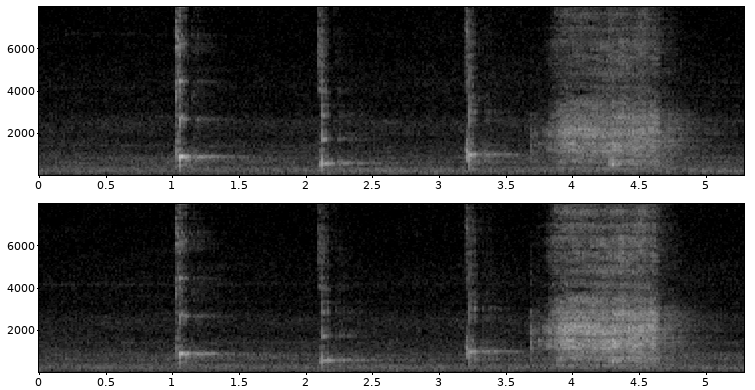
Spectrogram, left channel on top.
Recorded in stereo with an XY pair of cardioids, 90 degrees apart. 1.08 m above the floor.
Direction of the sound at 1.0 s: 45° left.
